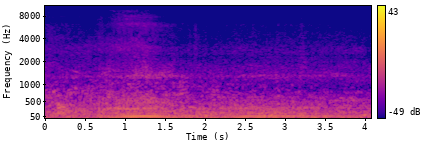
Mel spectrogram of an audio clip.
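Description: Large motor scooter's engine pulling away close by: a low rumble that swells about a second in, then eases off.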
